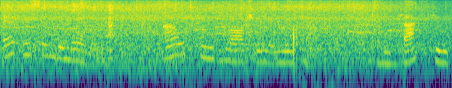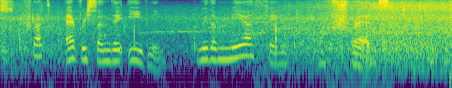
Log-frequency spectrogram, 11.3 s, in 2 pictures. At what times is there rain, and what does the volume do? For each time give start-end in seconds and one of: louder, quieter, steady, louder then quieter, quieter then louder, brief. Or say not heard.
0.0-11.2 quieter then louder.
